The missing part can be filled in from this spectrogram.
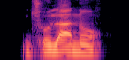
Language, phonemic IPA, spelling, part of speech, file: Bengali, /d͡ʒʱu.la.no/, ঝুলানো, verb, LL-Q9610 (ben)-ঝুলানো.wav
- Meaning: to hang, to hang something up, to suspend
